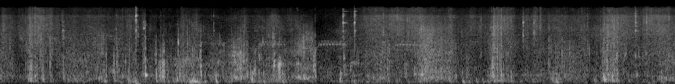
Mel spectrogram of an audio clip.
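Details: Horse feeding on grass, close crunchy tearing and munching noises in quick irregular bursts, with a brief quieter pause midway before the chewing resumes.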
